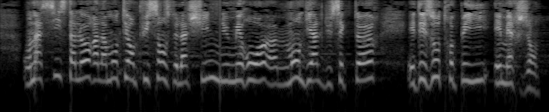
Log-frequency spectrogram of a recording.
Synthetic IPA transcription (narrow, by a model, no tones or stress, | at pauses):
ɔ̃nasist̪alɔʁalamɔ̃t̪eɑ̃pɥisɑ̃sd̪əlaʃinːymeʁomɔ̃d̪jald̪ysɛk̚t̪œːʁed̪ezot̪χəpeiemɛʁʒɑ̃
